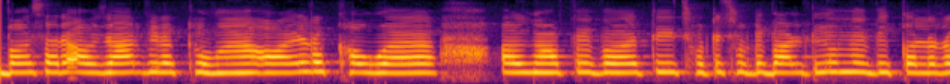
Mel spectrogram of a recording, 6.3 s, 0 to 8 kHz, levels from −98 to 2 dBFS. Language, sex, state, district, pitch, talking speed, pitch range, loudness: Hindi, female, Odisha, Sambalpur, 305 Hz, 215 wpm, 300-310 Hz, -13 LUFS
